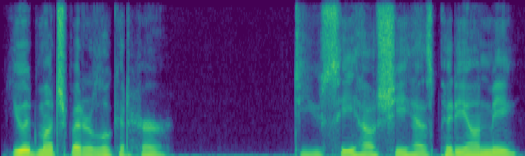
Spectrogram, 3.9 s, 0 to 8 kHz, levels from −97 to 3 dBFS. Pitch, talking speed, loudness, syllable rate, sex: 140 Hz, 230 wpm, -18 LUFS, 6.1 syllables/s, male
